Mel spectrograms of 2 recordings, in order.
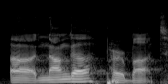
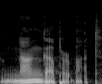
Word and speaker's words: Nanga Parbat: Like there's a place called how do you pronounce it? Nanga Parbat. Nanga Parbat.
